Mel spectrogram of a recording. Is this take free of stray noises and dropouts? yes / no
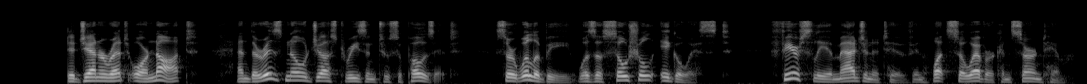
yes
